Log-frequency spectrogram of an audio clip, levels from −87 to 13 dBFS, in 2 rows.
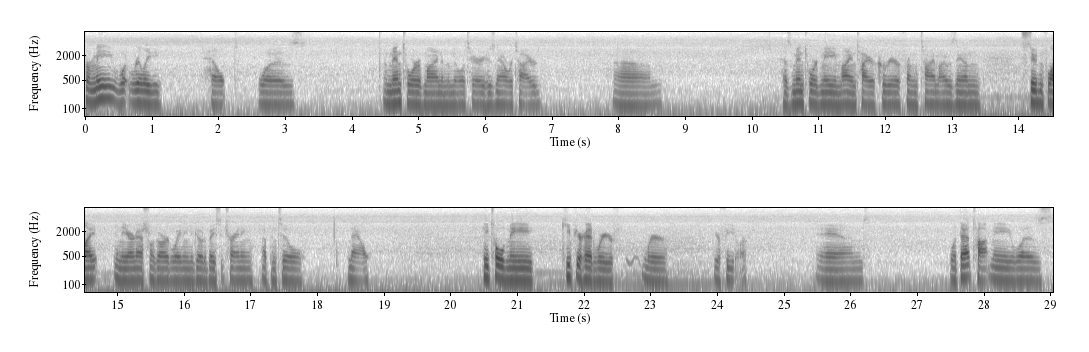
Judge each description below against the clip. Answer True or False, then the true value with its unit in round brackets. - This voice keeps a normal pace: False (130 wpm)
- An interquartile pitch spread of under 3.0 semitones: False (4.7 semitones)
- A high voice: False (120 Hz)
